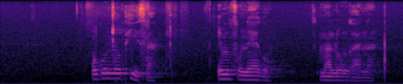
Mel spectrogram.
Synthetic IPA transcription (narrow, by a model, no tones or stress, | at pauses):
uk̬uŋ͡ǀopʰisa | iɱfunɛk̬ɔ | maluŋaːna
